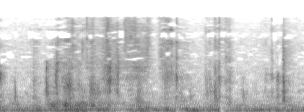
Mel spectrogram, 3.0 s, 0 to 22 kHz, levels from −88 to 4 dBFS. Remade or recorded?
remade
